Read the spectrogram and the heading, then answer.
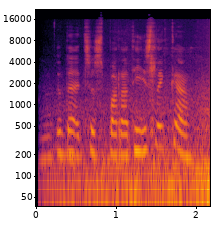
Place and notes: Marzili, das Paradiesli - Marzili, das Paradisli
der Kosename für das Frauenbad im Marzili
